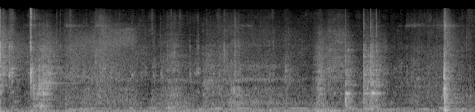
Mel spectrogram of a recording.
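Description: A metal nut clicks faintly as it is turned by hand on a threaded rod.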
